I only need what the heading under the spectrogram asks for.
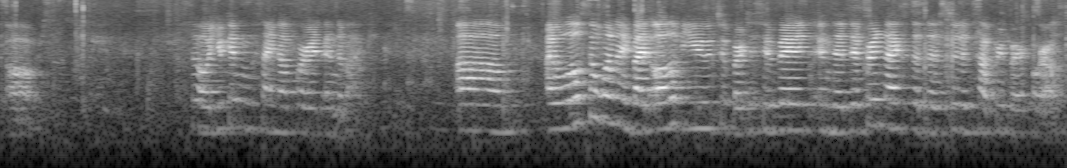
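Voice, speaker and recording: A young woman from Ecuador opens a college show as emcee, her delivery formal and a little halting. Her voice sits high and bright. It is caught from a distance with a roomy echo. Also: slight background noise. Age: young adult. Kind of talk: live event hosting. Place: college event room.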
